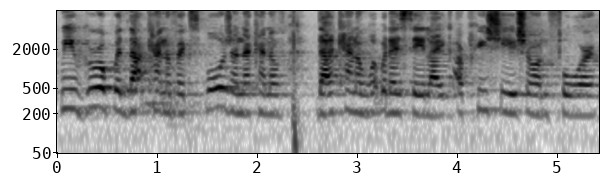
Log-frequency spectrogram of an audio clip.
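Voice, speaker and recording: A Jamaican woman tells stories in a loose, chatty way, full of fillers and dipping into patois. Her voice sits at a middle pitch. It rings out in a reverberant hall with a long echo. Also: little pitch movement, fairly quick, a little hiss or hum. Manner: chatty storyteller, lots of fillers, slips into patois. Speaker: guest, brand co-founder. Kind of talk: casual podcast interview.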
